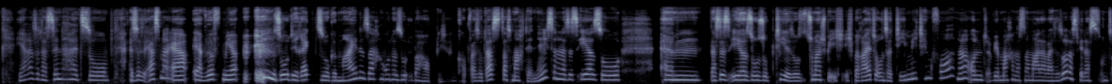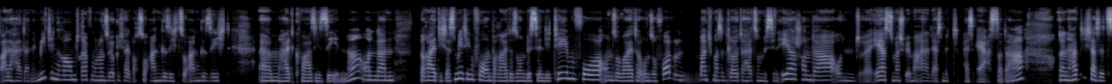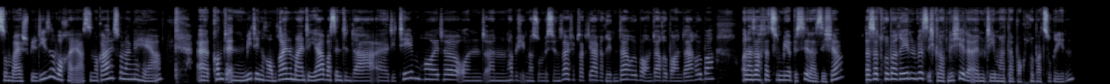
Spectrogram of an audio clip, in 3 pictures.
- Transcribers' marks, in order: throat clearing
- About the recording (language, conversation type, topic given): German, advice, Woran erkenne ich, ob Kritik konstruktiv oder destruktiv ist?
